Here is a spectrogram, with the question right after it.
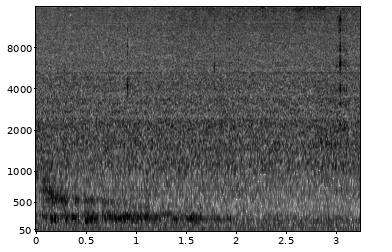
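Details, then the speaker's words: Stomach growling (borborygmi) from a hungry woman: a low, wavering gurgling rumble over steady room hiss that fades after about a second. "That's my stomach. I'm so hungry."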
